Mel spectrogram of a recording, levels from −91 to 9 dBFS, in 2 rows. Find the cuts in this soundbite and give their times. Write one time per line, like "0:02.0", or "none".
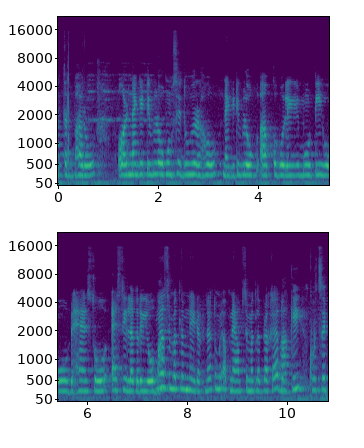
0:07.5
0:09.9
